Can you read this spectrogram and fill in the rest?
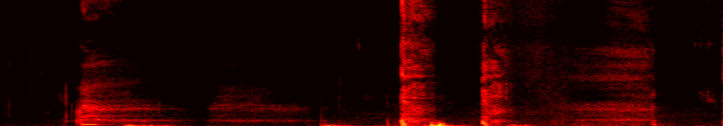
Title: coughing girl barking cough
